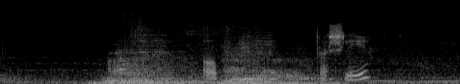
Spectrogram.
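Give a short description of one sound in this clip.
A ghostly whoosh rushes past.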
